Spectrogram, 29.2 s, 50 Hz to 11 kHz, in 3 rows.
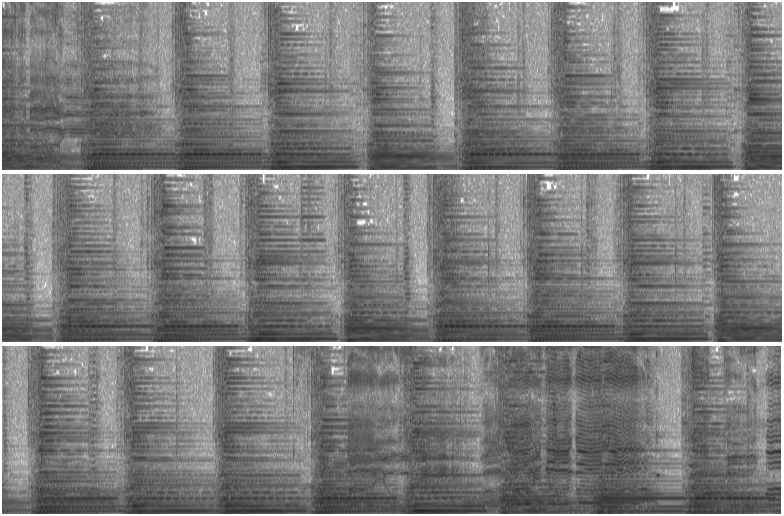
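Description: Gibson J-45 acoustic guitar with a capo, strumming open chords (G, C, D, Em, B7) in a steady rhythm, about one strong strum a second.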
